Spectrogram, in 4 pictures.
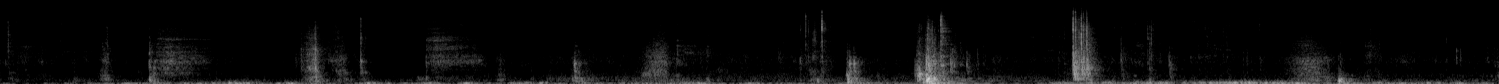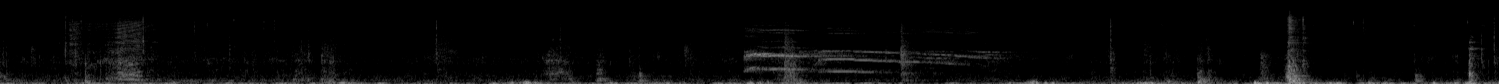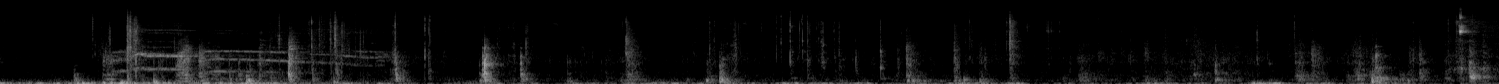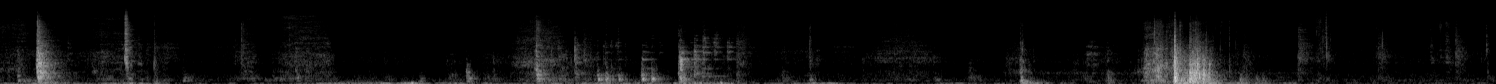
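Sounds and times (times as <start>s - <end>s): rooster crowing: 22.4s - 25.0s, 31.1s - 33.8s.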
